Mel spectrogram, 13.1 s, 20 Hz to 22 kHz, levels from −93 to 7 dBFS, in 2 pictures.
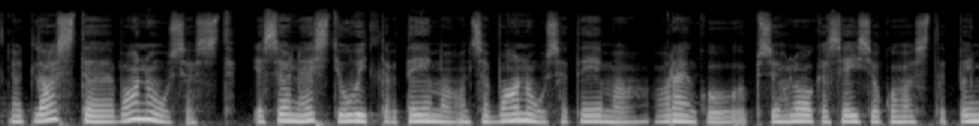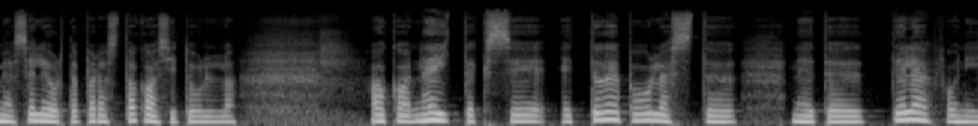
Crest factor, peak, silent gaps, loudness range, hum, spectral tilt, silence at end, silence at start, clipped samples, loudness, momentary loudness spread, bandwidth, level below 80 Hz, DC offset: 14 dB; -10 dBFS; none; 2 LU; none; -7.5 dB/octave; 0 s; 0.05 s; under 0.1%; -25 LUFS; 8 LU; 13.5 kHz; -58 dBFS; under 0.1%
